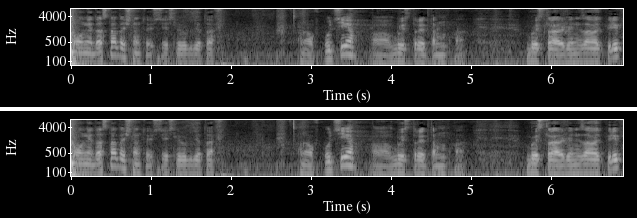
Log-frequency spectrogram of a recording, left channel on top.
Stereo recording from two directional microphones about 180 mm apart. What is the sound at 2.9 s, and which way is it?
Speech, 25° right (ahead or behind).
